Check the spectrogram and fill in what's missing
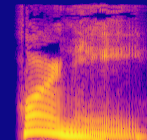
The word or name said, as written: hornie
